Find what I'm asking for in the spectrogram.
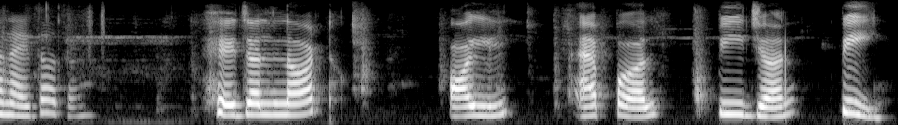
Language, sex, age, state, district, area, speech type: Marathi, female, 30-45, Maharashtra, Nashik, urban, spontaneous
